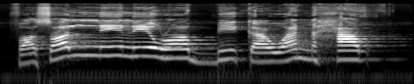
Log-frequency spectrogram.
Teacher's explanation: Maka fa di ayat yang kedua muraqqaqah. Dan shad mufakhamah.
